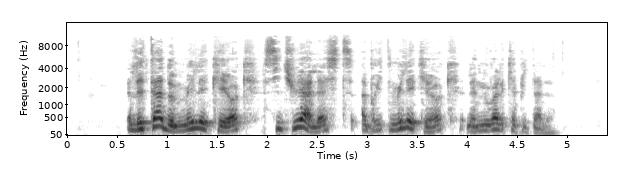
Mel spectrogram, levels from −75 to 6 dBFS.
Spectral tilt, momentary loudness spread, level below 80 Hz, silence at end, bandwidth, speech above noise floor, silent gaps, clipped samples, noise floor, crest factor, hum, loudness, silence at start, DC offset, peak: -6 dB/octave; 15 LU; -56 dBFS; 0.55 s; 11 kHz; 46 dB; none; under 0.1%; -64 dBFS; 18 dB; none; -18 LUFS; 0.6 s; under 0.1%; 0 dBFS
